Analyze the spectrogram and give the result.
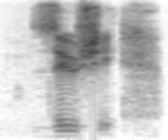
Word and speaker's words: Zushi: But so apparently you're supposed to pronounce it Azumi Sushi, like with a Z, like a zoo, you know, like Zushi.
